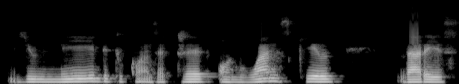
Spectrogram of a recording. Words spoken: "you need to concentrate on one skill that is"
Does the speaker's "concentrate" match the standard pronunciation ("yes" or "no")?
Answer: yes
